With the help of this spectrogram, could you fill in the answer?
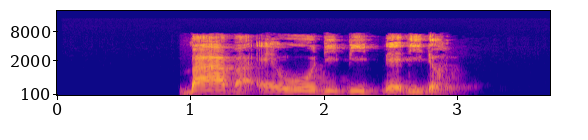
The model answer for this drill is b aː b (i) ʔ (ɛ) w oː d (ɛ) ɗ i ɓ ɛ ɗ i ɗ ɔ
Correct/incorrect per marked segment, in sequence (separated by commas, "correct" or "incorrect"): incorrect, correct, incorrect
